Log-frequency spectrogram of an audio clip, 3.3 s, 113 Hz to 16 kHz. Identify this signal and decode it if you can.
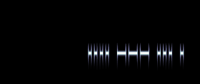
Morse code, heard as a keyed tone, about 25 wpm, 700 Hz. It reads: HOSE
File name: practice / 25wpm / Easy Words with Hints - 25wpm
